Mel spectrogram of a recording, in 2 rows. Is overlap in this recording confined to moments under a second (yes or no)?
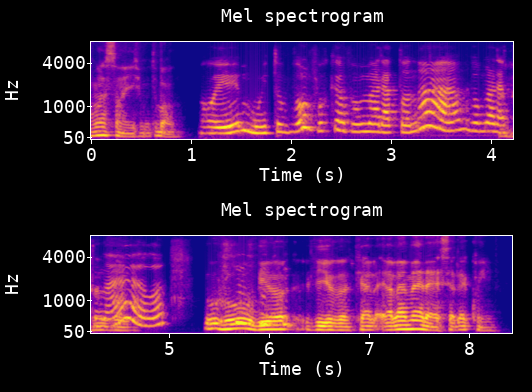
yes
